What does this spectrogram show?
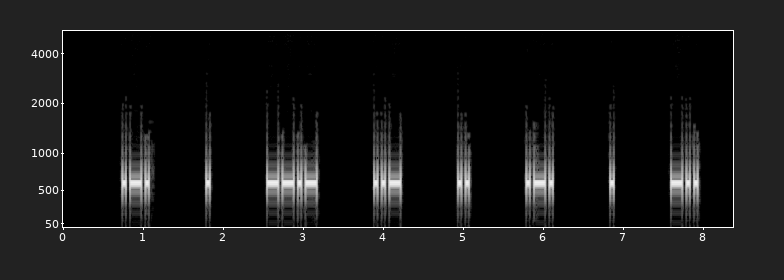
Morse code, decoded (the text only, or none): REQUIRED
